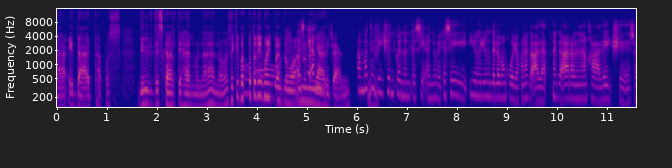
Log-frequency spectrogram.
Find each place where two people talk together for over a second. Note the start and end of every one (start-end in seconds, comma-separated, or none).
3.7-5.5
